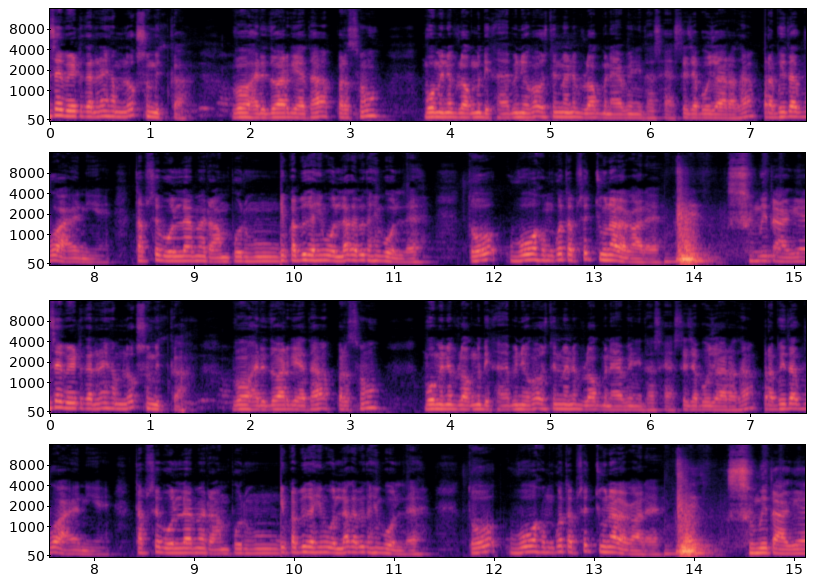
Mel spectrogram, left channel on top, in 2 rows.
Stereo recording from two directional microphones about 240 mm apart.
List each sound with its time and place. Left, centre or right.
0.0 s speech: centre
14.7 s speech: centre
